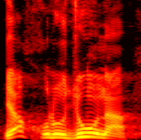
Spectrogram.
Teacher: یخرجون، یا کو خا سے ملانا ہے، خا حرف مستعلیہ میں سے ہے، حلق کے اوپر والے حصے سے ادا ہوتا ہے، حرف حلقیہ میں سے بھی ہے، را پر پیش آ گیا را کو بھی پر پڑھیں گے، جیم واؤ پیش جو واؤ مدہ ہے، نون پر حرکت ہے زبر کی، کھینچنا نہیں ہے، آپ نے خاص خیال رکھنا ہے.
